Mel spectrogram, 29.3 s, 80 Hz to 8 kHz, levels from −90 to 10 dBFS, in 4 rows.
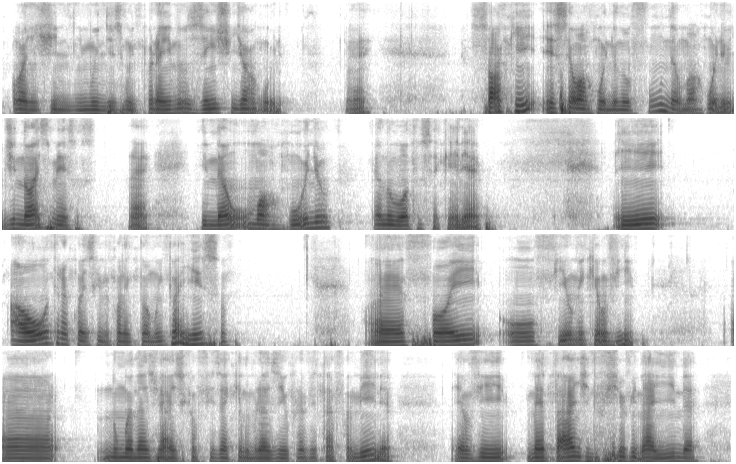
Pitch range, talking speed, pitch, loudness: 100-115 Hz, 150 wpm, 110 Hz, -21 LUFS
